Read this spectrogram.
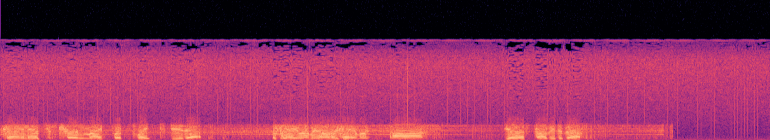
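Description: A man speaks calmly over a crackly radio link.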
